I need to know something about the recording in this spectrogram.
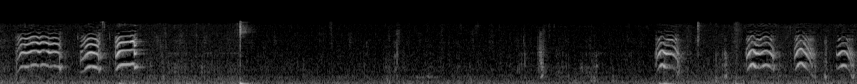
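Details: Three-day-old Rat Terrier and Chihuahua cross puppies, six in the litter, eyes still closed, feeding; short arched whimpering squeals in two bursts, three cries at the start and a cluster near the end, with soft rustling between.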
